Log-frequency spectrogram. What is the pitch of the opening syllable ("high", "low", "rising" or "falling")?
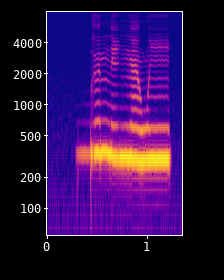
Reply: high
